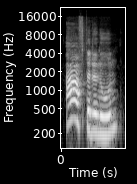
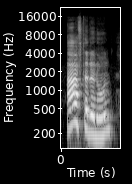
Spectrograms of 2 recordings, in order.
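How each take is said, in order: The two takes are said the same way.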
